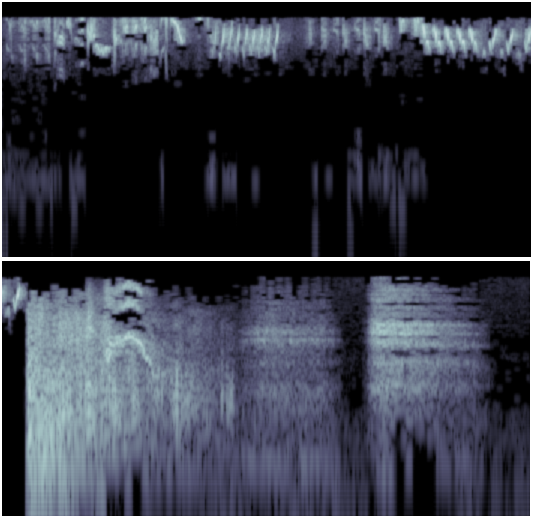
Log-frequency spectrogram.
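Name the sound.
bird chirping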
